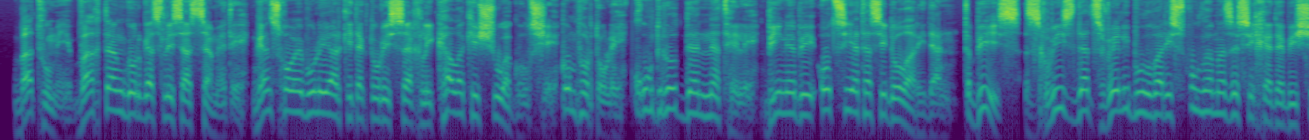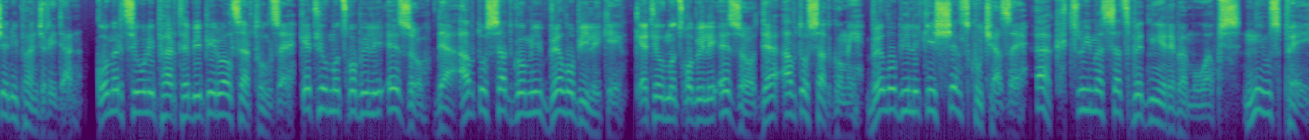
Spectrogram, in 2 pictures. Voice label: Georgian male

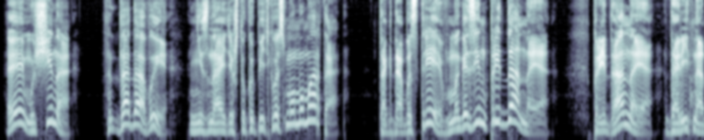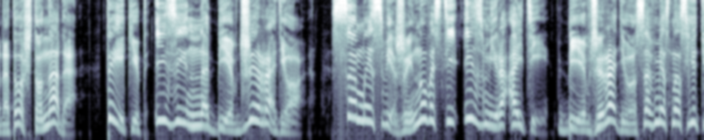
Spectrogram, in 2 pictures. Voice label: Ru, golosa treki

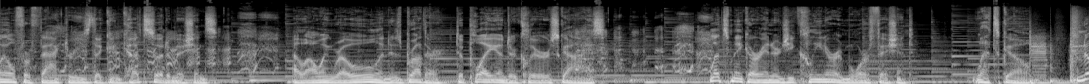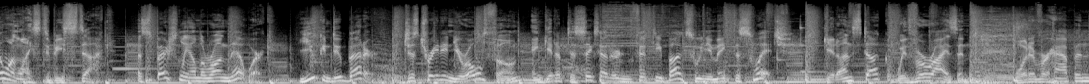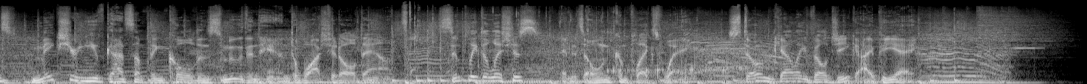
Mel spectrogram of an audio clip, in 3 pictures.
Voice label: English - American

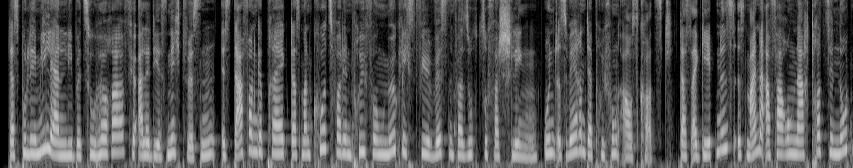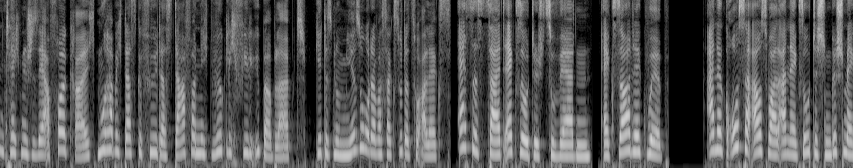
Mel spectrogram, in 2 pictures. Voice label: German female

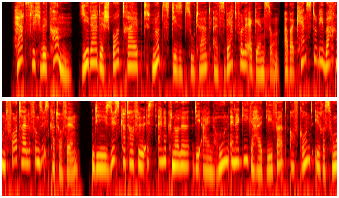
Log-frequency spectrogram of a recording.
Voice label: German female

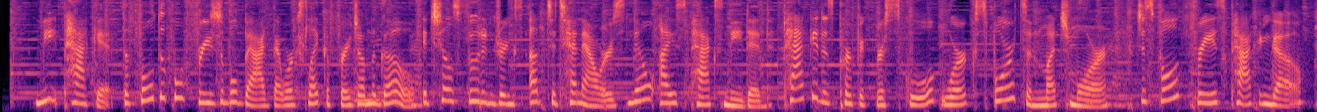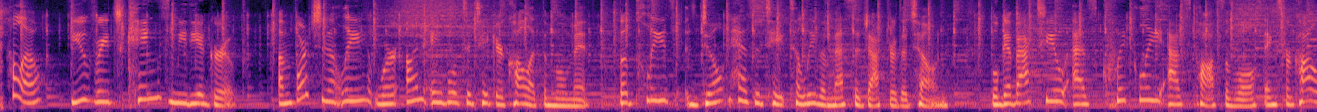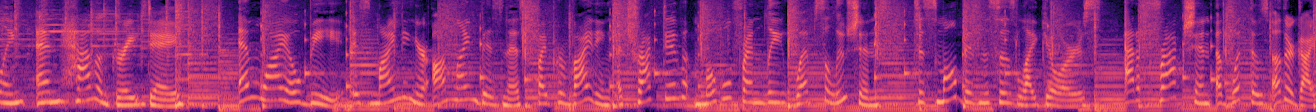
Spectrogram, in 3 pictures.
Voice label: English - American

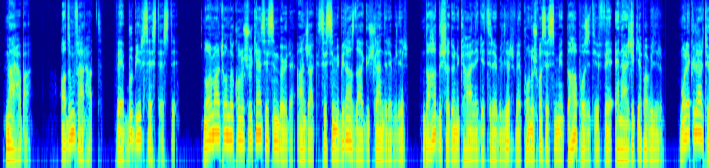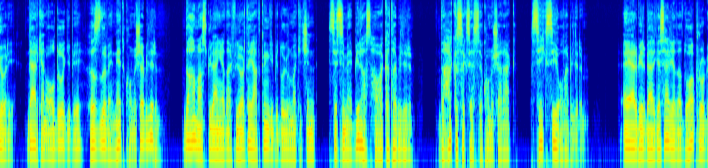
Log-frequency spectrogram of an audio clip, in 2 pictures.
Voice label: Turkish male

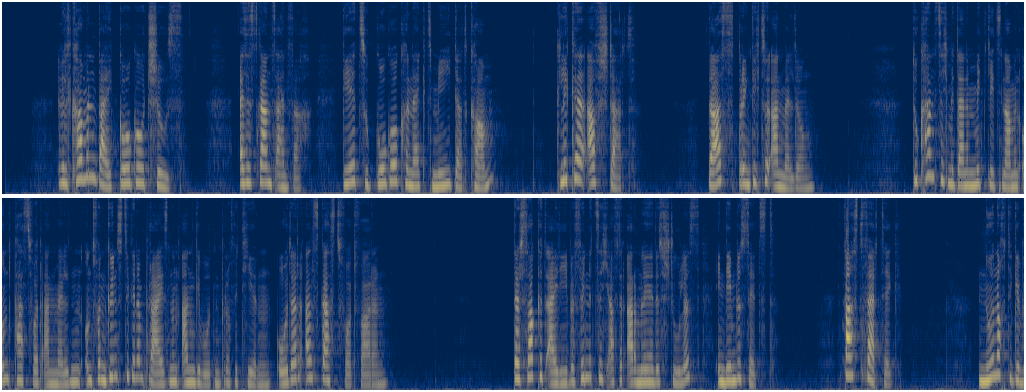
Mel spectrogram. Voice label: German

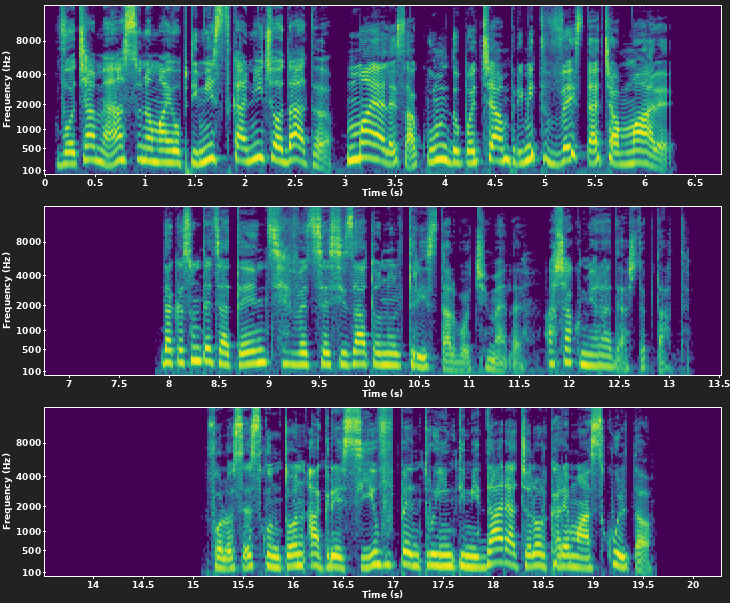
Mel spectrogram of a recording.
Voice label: Romanian female

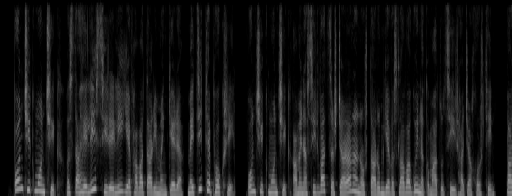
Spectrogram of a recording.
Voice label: Armenian

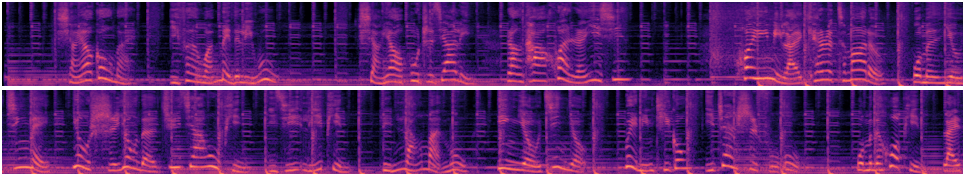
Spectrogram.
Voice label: Chinese Mandarin

